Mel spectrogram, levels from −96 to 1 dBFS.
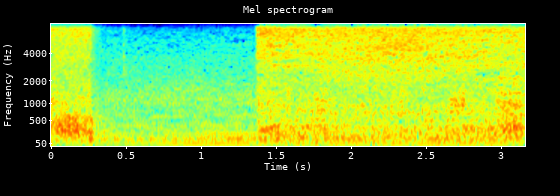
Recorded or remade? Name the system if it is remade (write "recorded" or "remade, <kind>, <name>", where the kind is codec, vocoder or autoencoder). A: recorded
